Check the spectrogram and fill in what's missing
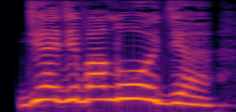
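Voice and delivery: put-on high, loud little-girl cry; joyful childlike shout. A narrator's reading. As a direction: shriek the name like a child. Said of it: "закричала Травникова".

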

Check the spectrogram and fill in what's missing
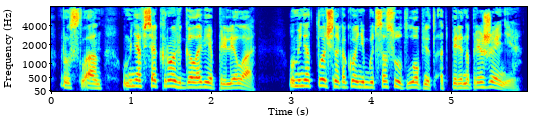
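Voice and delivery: put-on high, upset girl's voice; young woman complaining. A narrator's reading. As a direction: whine at him, blood rushing. Heroine voiced upside down.

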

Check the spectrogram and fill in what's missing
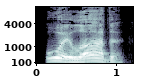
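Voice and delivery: loud, high, drawn-out feigned surprise; sarcastic oh-dear; mock surprise. A narrator's reading. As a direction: stretch it out in false dismay. Mock surprise at question about Lada.

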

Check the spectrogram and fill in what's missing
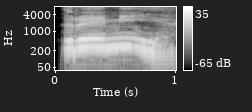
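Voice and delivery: understated shout that falls away; mild narrated yell. A narrator's reading. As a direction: call out his name, holding back the full scream. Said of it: "заорала я на весь салон автомобиля".

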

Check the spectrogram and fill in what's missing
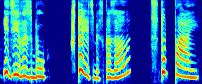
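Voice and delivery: high-pitched scolding order; stern. A narrator's reading. Old woman orders the cat indoors, stern. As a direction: send it off strictly. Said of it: "строго сказала старушка".

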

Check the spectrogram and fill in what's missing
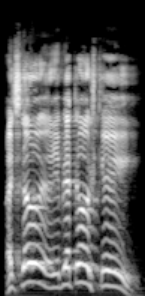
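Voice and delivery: put-on high, drawn-out old shepherd's call. A narrator's reading. Shepherd swimming out to the fishermen, calling out. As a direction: call to them to wait, pitched high. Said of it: "кричит он".

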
